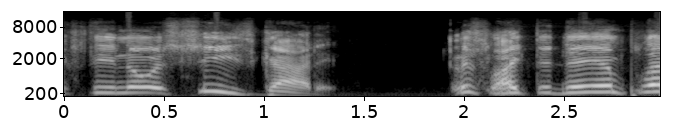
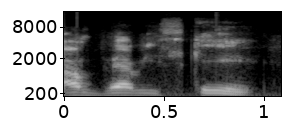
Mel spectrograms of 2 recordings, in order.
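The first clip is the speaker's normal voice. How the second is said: put-on softer, lower, timid boyfriend voice; mock scared whisper-soft; 10 semitones lower, 6 dB quieter than usual. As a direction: play the scared boyfriend, hushed. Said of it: "He's like".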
